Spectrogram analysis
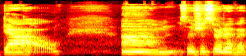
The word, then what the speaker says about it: Tao: and it still pronounced Dao if you see it spelled with a t sometimes it's spelled t AO and it still pronounced Dao so just sort of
